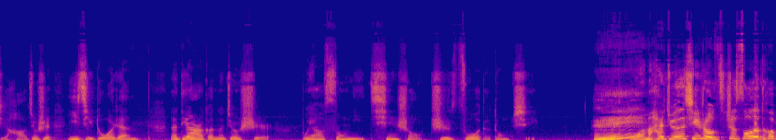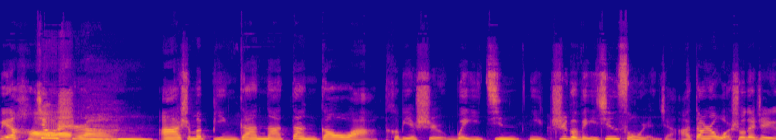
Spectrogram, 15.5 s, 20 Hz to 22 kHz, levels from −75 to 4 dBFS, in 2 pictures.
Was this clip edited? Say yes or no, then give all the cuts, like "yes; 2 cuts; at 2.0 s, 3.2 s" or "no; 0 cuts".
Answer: no; 0 cuts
